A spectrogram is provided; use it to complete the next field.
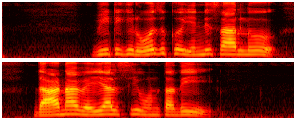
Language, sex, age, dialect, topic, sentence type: Telugu, female, 25-30, Telangana, agriculture, question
